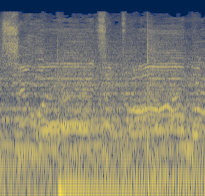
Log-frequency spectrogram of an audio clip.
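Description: Worship rock song by a full band with electric guitar and drums, a kick drum landing about half a second in. A sung vocal line slides over the band with no clear words.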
